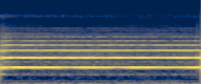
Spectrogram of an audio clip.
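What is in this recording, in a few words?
WND, Hybrid Winds, Flute & Flugel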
